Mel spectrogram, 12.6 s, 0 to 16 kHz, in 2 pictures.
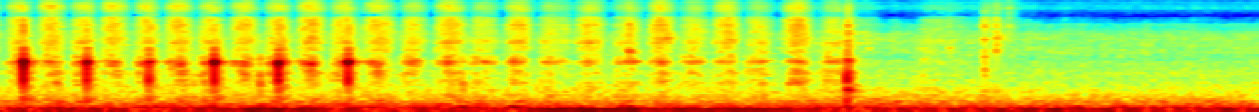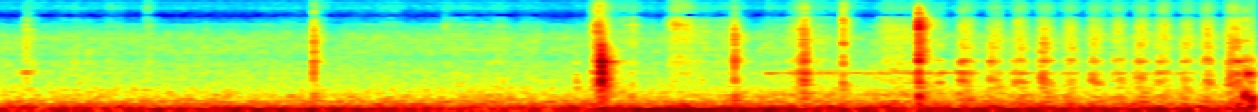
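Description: A yellow-tined tool on a wooden handle scrapes along the edge of a solid white bar of soap, giving a quick run of sharp, bright scratches with a faint tone near 2.2 kHz over a low steady hum. The scraping then thins to a quiet, grainy rasp before a few more crisp strokes return toward the end.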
